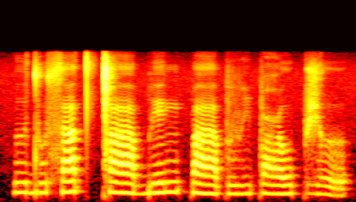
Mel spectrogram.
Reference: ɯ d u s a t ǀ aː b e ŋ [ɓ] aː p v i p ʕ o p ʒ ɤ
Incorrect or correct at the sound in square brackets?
incorrect: p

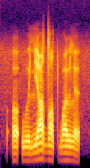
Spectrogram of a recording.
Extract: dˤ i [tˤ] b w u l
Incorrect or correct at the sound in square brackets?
correct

